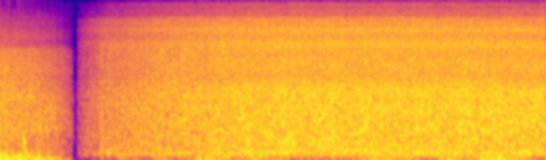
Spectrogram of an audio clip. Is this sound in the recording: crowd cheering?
no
